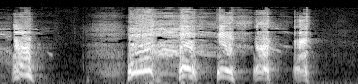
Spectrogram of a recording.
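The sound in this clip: A person coughs in a loud, harsh series: one opening cough, a pause, then a rapid run of hacking bursts with short gaps between them, heard alone without talk.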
